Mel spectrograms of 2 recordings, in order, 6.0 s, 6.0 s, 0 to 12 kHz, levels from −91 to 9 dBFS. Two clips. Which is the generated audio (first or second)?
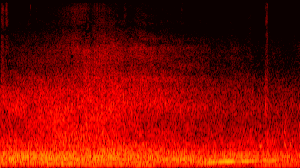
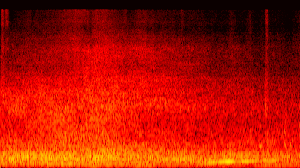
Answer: second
